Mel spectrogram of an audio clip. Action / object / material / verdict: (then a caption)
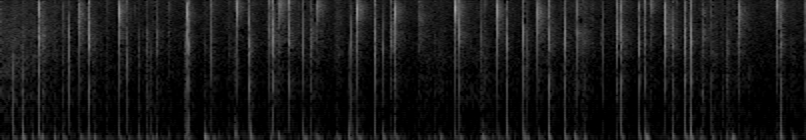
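tap / thick faceted glass perfume bottle / glass / none. A small to medium, mostly empty, clear thick faceted glass perfume bottle with a square black cap is held in both hands and tapped and scratched with long glittery acrylic nails. Dozens of rapid, crisp clicks each die away almost instantly, with bright nail ticks over a soft low thump, mixed with brief scratchy rasps.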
